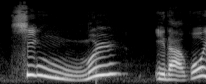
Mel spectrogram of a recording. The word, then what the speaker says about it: 식물: 풀입니다 풀을 다른 말로 식물이라고 있 있습니다 방금 선생님의 발음을 잘 들었나요 어떻게 읽었어요 식물 아니에요 식물 식물 어때요 받침에 그 자음이 뒤에 있는 무 비음을 만나서 식물이라고 바뀌었습니다 그 자음은 응 받침으로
